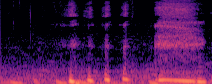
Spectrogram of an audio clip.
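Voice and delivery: soft, high giggle; light run of quiet laughter; pleased giggle. Acted. Pleased that invitation is accepted.

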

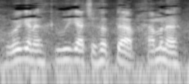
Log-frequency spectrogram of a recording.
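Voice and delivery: ordinary talk, nothing marked

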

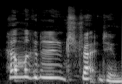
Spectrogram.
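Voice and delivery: high, quick incredulous question; fast, high-pitched disbelief; incredulous protest. Acted. Balking at the escape plan.

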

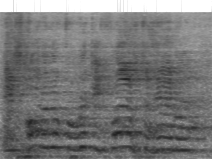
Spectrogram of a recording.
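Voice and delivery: ordinary talk, nothing marked

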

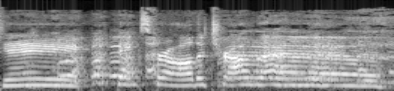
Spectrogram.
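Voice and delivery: slow, laughing sarcasm. Real, not acted. Thanking the birth father for trauma, laughing. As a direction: laugh through the mock thanks.

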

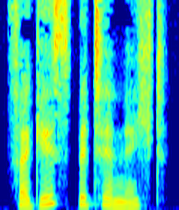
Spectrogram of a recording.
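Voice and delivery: ordinary delivery

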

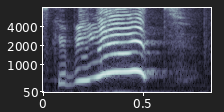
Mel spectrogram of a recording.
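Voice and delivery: very high, loud squeal; real excited outburst; thrilled anticipation. Real, not acted. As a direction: shriek it with rising pitch. Collection nearly complete, excited squeal.

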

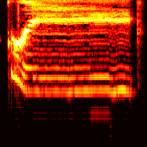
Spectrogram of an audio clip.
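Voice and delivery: plain reading voice

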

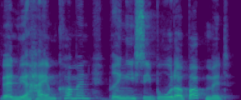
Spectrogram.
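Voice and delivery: put-on high child's voice, artless; happy little girl. A narrator's reading. Small girl planning a present for her brother, innocently happy. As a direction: plan happily in a small girl's high voice.

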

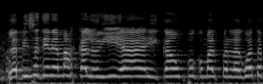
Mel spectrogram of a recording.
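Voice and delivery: ordinary delivery

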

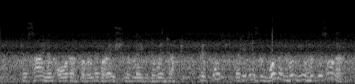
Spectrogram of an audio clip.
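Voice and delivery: insistent plea, building in pitch; earnest entreaty. Acted. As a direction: plead firmly for her liberty. Felton entreats the Duke.

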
